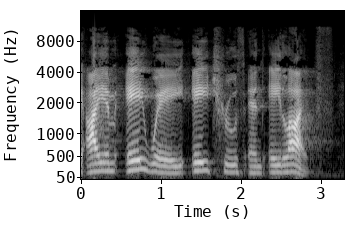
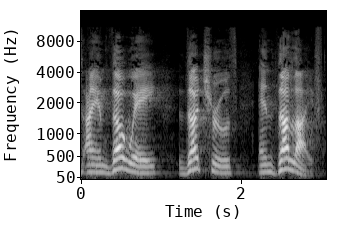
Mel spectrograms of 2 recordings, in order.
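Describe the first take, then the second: First: "a" said as a full "ay" each time; slow, weighted "a" before each noun; stress on a. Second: "the" punched as "thuh" each time; firm weight on every "the"; stress on the. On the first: Preacher showing what Jesus did not say, stressing "a". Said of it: "Jesus does not say". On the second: Preacher showing Jesus' exclusive claim, stressing "the". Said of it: "Emphasize that in your notes". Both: Shown as a demonstration.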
